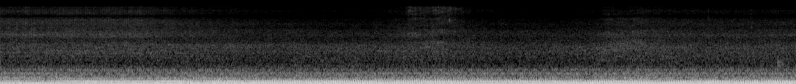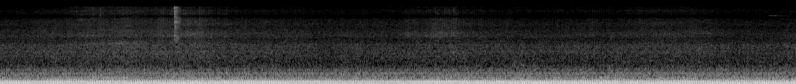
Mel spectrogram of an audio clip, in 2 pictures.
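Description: Steady low drone of the vehicle's engine with road and wind noise while driving along a town street.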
